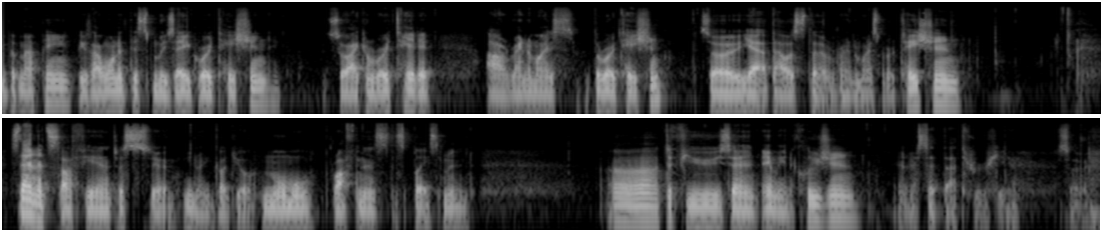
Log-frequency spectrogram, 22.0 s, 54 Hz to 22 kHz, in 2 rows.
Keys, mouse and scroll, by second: 8.6-9.3 shift+middle drag, 10.2 shift+middle click, 10.5 shift+click, 18.0 shift+middle click, 19.7-21.7 shift+middle drag, 21.9 ctrl+middle click.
